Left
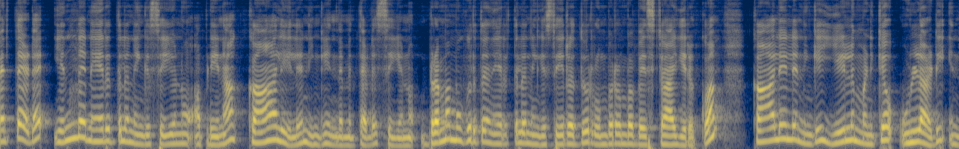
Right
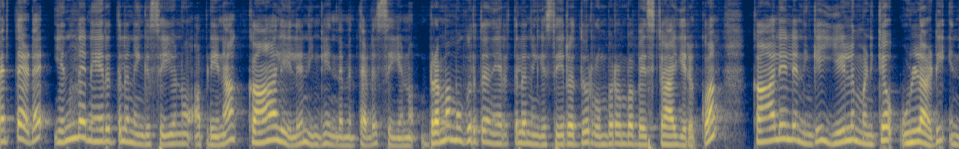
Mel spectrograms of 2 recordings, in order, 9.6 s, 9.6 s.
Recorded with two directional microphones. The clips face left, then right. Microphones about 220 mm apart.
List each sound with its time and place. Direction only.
0.0 s speech: 40° left (ahead or behind)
